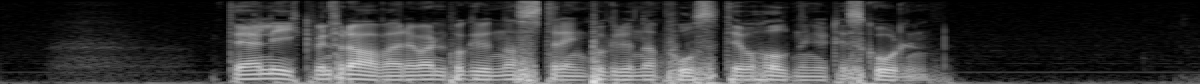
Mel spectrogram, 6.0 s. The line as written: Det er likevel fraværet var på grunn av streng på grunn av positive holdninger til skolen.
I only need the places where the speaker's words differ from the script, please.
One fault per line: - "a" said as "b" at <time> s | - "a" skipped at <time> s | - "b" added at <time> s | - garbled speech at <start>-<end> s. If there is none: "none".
none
